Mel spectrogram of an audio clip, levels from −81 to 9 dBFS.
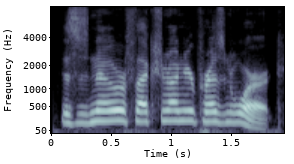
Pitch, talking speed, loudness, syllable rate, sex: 175 Hz, 245 wpm, -15 LUFS, 6.2 syllables/s, male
